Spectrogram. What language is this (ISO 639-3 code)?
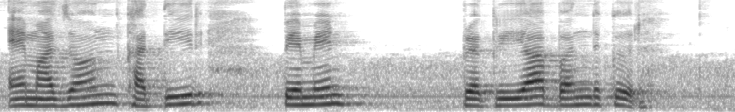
kok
